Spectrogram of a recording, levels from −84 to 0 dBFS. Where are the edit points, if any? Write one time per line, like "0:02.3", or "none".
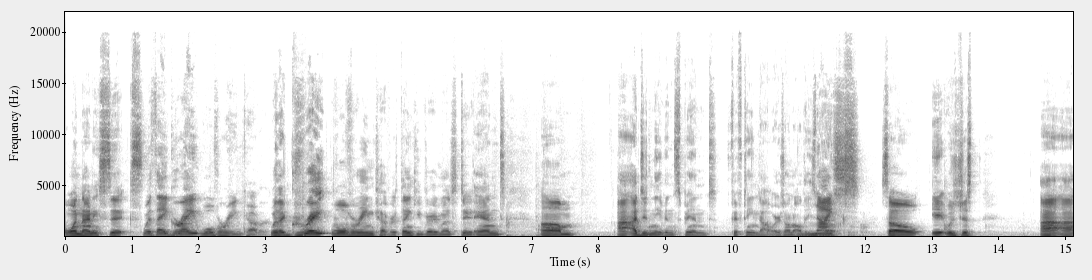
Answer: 0:06.1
